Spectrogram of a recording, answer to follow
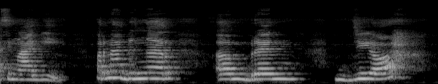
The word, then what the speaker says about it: Dior: Pernah dengar brand Dior? Tulisannya Dior tapi bacanya Gio. Pernah nggak?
